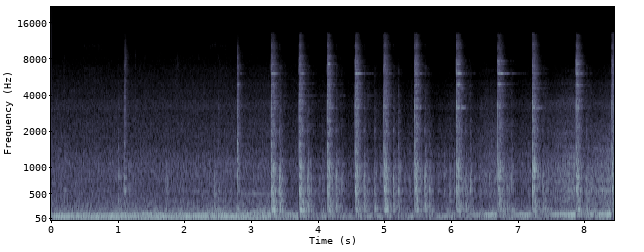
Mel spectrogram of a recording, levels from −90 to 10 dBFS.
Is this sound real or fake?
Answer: real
